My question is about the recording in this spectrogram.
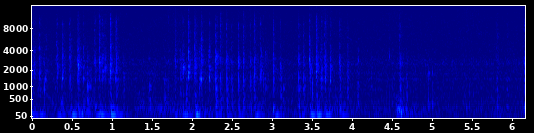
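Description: Faint clicking of computer keyboard keys being typed in short runs with pauses between, thinning out near the end.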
